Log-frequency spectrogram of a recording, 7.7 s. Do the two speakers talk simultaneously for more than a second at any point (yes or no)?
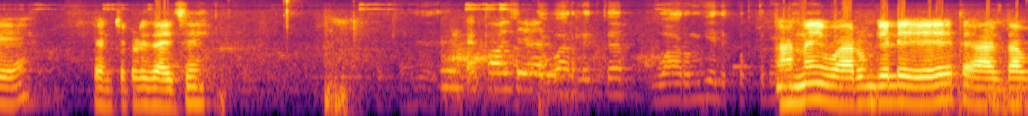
no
